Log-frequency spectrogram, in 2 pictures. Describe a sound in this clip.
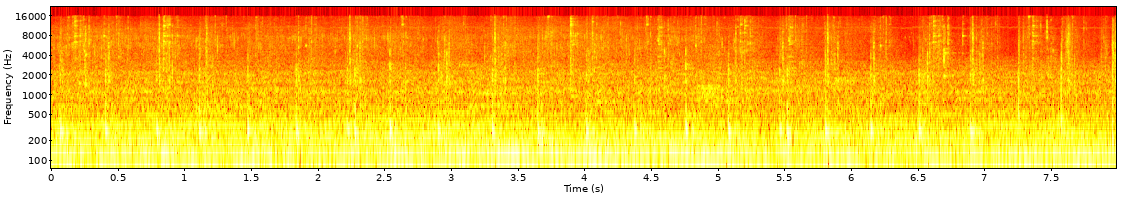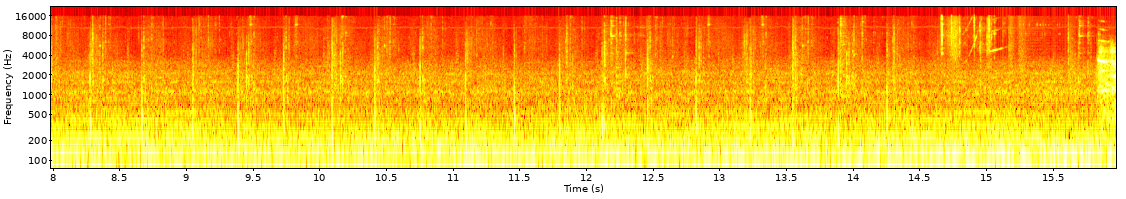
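Boots tread steadily on hard floors and metal grating.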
